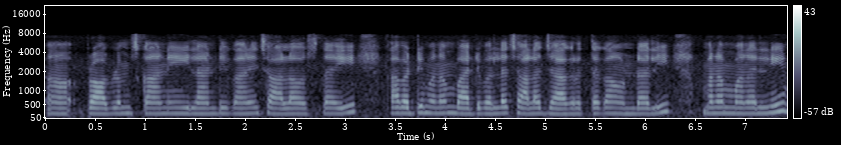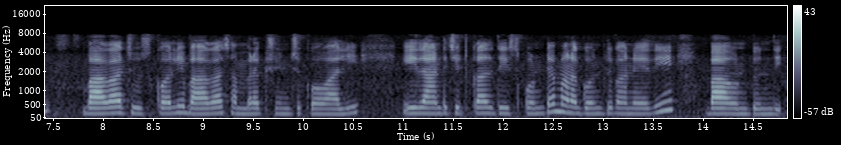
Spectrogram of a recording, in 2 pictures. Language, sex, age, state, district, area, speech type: Telugu, female, 18-30, Andhra Pradesh, Kadapa, urban, spontaneous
